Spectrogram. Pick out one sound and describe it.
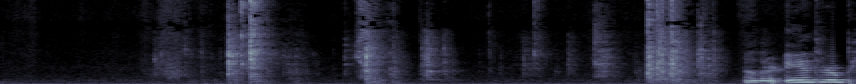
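Clothes hangers clatter and scrape on a metal rail.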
